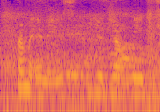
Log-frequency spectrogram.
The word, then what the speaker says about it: Primanti: you say Perman Brothers It's almost like p r instead of p r i but you definitely don't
